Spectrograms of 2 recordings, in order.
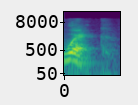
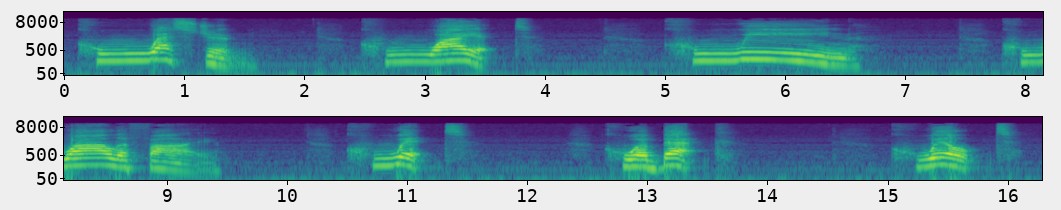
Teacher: the word quick is pronounced with a k and a strong W sound KO quick like that repeat some of these words beginning with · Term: Q sounds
